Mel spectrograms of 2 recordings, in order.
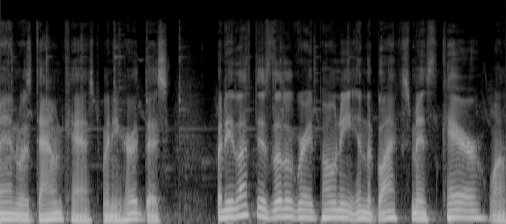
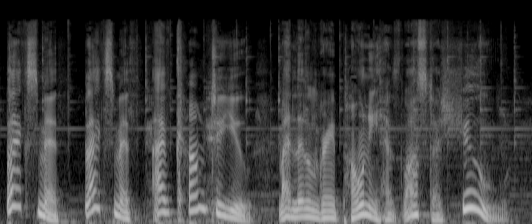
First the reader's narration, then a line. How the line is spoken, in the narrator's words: he called out to him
